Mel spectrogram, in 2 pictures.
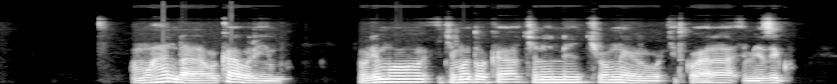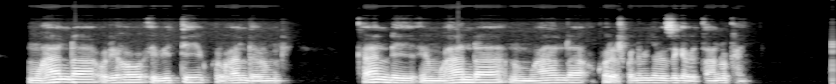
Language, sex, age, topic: Kinyarwanda, female, 36-49, government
